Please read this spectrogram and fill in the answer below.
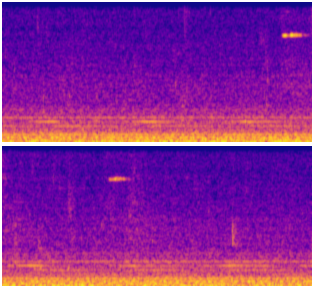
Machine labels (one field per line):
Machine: pump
